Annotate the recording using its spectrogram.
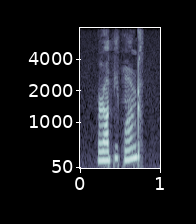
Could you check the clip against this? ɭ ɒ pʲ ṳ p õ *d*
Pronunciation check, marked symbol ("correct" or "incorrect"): incorrect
